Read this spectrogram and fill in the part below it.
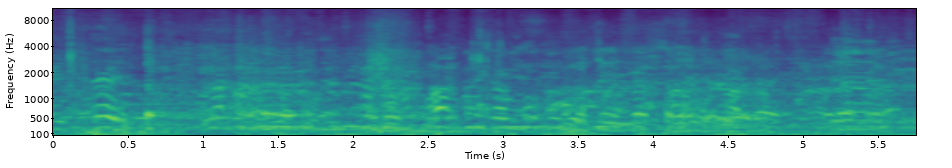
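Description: Several men talk and chatter nearby outdoors.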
